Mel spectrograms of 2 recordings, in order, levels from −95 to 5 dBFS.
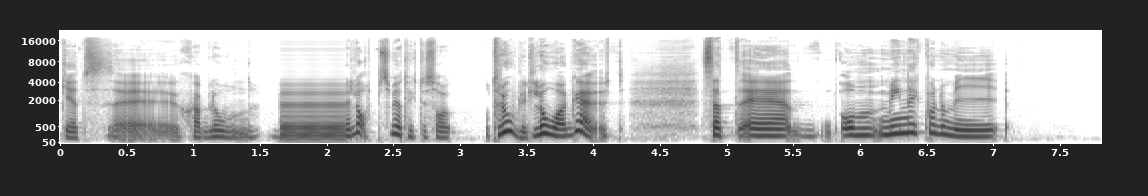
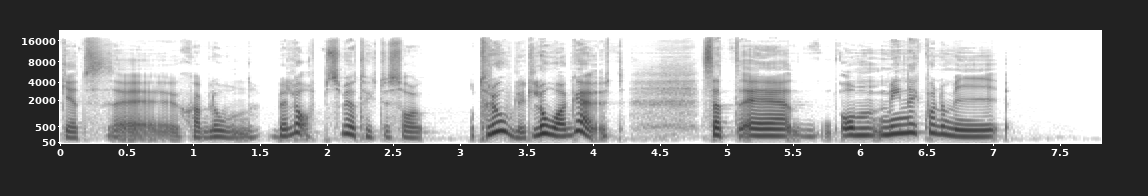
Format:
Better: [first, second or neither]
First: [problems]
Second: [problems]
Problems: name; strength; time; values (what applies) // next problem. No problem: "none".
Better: second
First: audio freezing; at 1.5 s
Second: none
